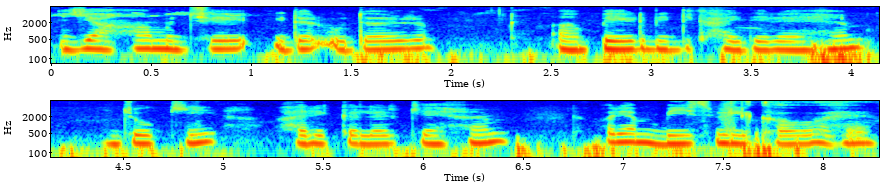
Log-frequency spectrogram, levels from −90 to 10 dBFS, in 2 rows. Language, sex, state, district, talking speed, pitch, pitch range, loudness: Hindi, female, Himachal Pradesh, Shimla, 175 wpm, 220 Hz, 210-225 Hz, -17 LUFS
